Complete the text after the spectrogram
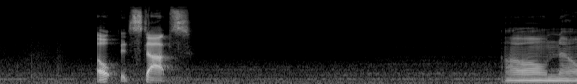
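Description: A young man speaks into a close microphone in short, lively bursts.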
